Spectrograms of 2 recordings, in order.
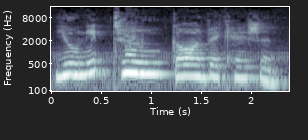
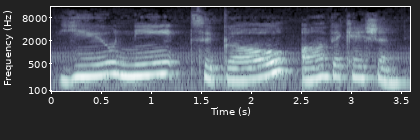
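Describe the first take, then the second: First: "to" punched as a long TOO; full stressed "to". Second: Slow, "to" kept a weak tuh; reduced "to". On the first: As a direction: overstress "to" with a full oo. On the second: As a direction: go slowly but leave "to" unstressed as tuh. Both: Shown as a demonstration. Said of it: "You don't say".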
